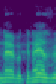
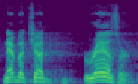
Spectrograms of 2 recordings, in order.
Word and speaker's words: Nebuchadrezzar: It's not even Nebuchadnezzar. It's Nebuchadrezzar.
